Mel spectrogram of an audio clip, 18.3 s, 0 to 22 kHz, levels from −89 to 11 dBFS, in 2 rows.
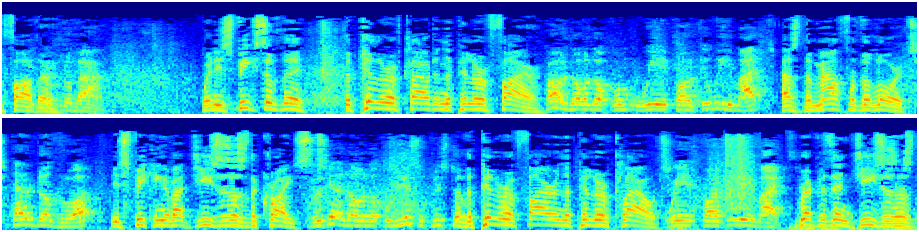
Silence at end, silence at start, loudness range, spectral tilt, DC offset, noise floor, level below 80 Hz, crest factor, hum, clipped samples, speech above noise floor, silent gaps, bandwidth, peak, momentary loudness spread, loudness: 0 s; 0 s; 2 LU; -4.5 dB/octave; under 0.1%; -40 dBFS; -44 dBFS; 18 dB; none; under 0.1%; 22 dB; none; 13.5 kHz; -2 dBFS; 6 LU; -19 LUFS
